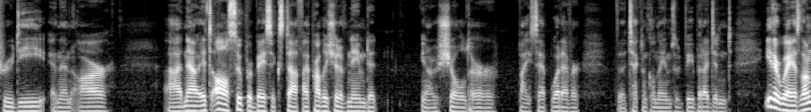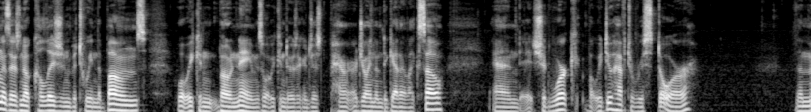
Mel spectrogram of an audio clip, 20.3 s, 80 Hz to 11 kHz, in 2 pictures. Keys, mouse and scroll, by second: 10.7-14.8 drag, 14.8 ctrl+j, 14.8-15.9 right drag, 16.6 Tab, 17.3 click.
